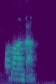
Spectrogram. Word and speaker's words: Pamana: Now you're working with Pamana, and I hope I'm saying that right. Pamana LTD or Limited. Say it again for me. – Pamana. – Pamana, thank you. I know I had the acento different.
